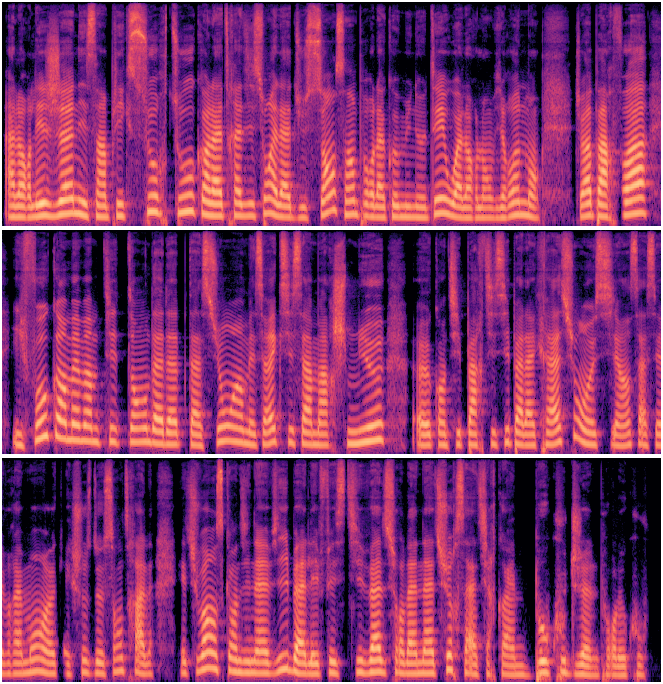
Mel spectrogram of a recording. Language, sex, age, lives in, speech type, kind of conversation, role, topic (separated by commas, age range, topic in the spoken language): French, female, 25-29, France, read, expert-assistant, expert, En quoi le climat et la géographie d’un endroit influencent-ils le mode de vie et les traditions locales ?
